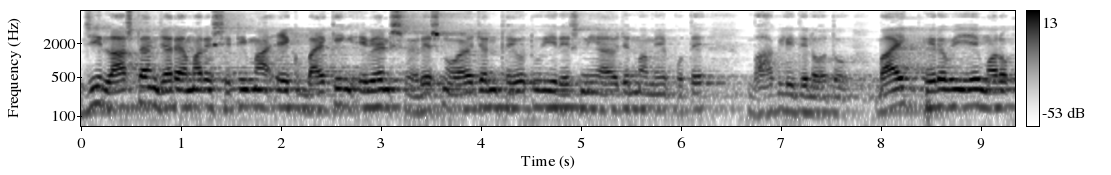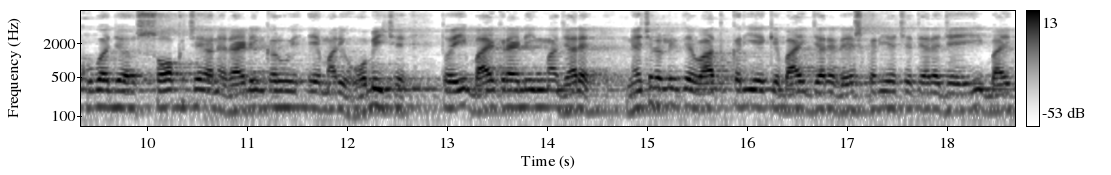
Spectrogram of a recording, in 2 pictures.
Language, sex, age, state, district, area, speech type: Gujarati, male, 30-45, Gujarat, Morbi, rural, spontaneous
